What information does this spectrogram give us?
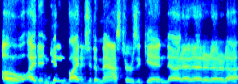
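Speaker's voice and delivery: ordinary delivery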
